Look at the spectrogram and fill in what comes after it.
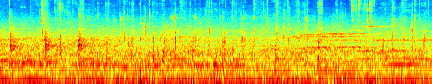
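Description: Close-up chewing and biting of boiled dumplings dipped in chili-oil sauce, with many small wet mouth clicks.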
